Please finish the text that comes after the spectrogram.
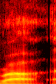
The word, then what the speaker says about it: Ra: Lord Ra. Ra is spelled with no W. It's spelled like the Egyptian sun god. So R-A, Lordra.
